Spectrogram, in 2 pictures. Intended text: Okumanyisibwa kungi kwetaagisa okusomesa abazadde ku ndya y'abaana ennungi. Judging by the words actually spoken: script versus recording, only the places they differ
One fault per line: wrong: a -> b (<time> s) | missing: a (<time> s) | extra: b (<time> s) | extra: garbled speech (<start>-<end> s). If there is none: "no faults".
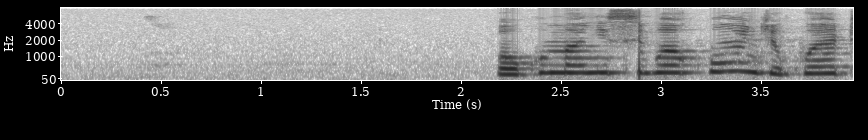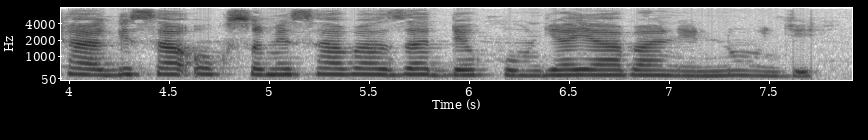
no faults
